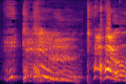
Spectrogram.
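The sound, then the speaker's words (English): A person coughs loudly. A short hack is followed by a drawn-out, throaty coughing fit, a brief pause, then another rough burst. “The first thing is, I wish we had a cough button on our record software, which maybe we do, but excuse me, please, because I totally have to cough.”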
